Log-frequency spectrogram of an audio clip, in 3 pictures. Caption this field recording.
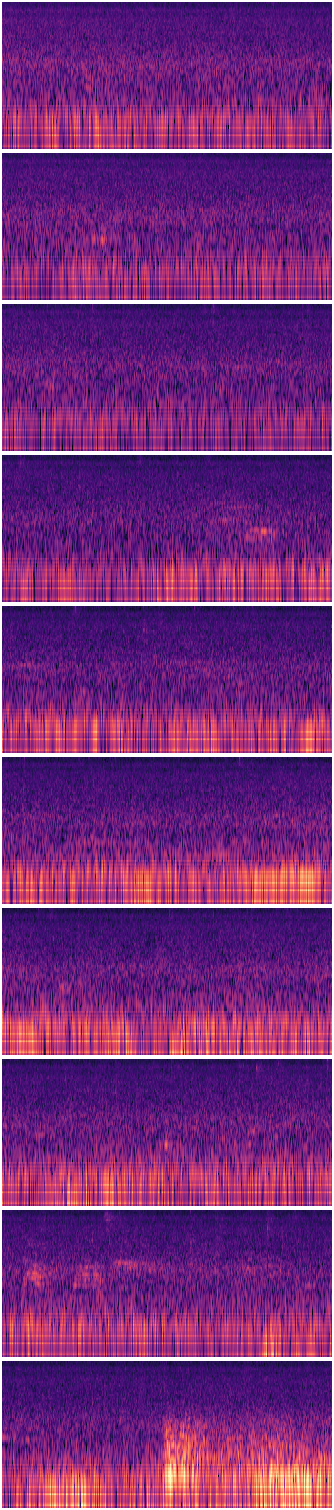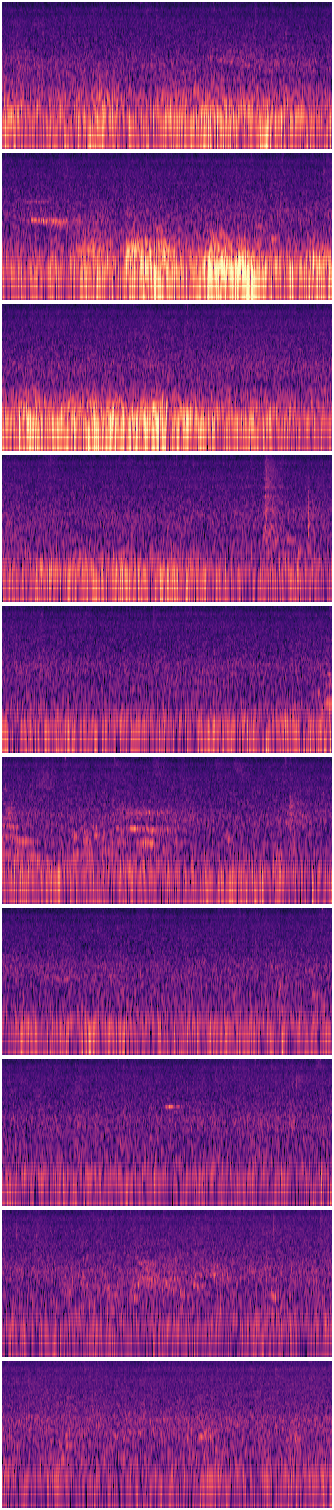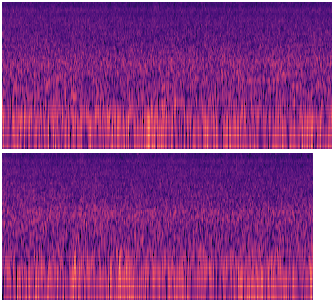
After several days of sunny weather, today's sky gives a preliminary taste of autumn: it is dark, grey and rainy. The recording captures the moment, when a heavy rain starts and thunder rolls.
